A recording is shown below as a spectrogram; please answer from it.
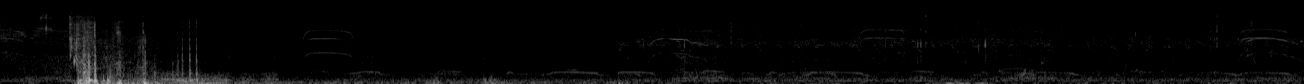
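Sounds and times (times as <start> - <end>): faint bird calls: 3.0 - 13.0.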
